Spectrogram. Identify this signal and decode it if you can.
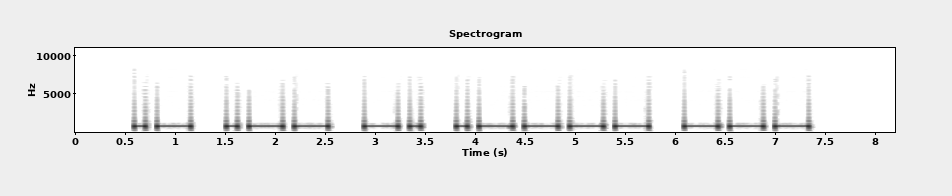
Morse code, heard as a keyed tone, about 10 wpm, 800 Hz. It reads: AWN1O
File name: LEZIONI / 4 Q1 10wpm 2448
